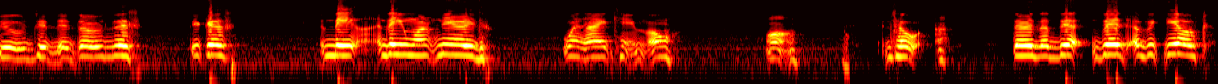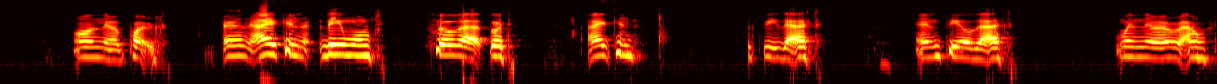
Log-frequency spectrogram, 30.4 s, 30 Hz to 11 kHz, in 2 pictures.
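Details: Dysarthria from cerebral palsy present since birth in a 46-year-old woman who uses a wheelchair; she describes her speech as slurred but says her comprehension is intact.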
